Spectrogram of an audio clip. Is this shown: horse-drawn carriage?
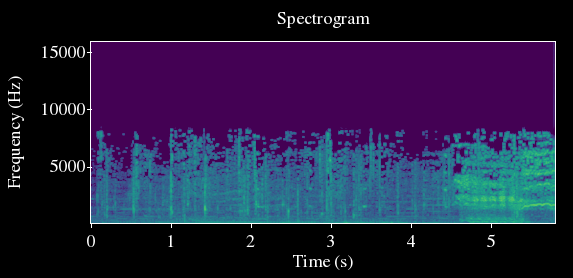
yes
